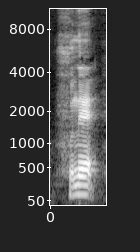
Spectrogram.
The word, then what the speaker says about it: 舟: 배니까 일본어로는 여러분 다 아실 만한, 그렇죠, 훈해. 배는 훈해입니다. 그렇죠. 이 한자 말고 이 한자를 많이, 요게 배선자인데 요거를 주로 우리는 접하게 됩니다. 둘 다 배인데요. 보통 앞에 배주자, 요 훈해의 경우는 작은 거, 지금 그림처럼 작은 거를 쓰는 편이고요.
